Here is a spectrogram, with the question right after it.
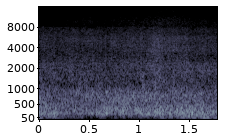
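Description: Seaside surf and wind on a coast in Pattani, a steady broadband wash of waves with gusting wind noise on the microphone and no voices.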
